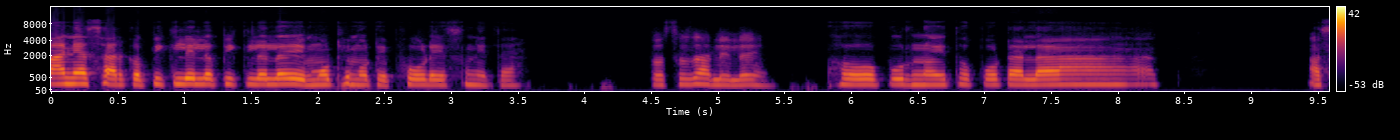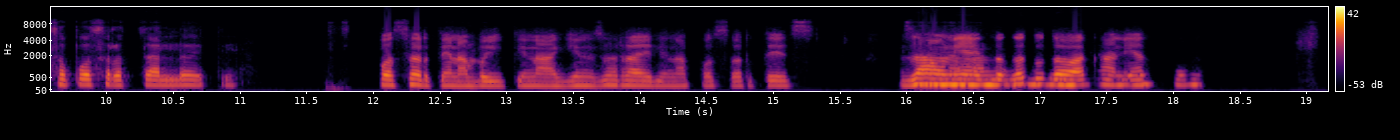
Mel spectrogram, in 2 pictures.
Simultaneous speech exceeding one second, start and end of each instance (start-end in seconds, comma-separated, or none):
16.1-17.6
